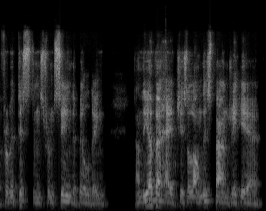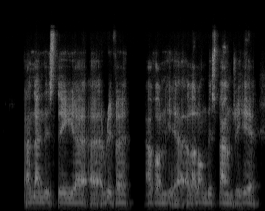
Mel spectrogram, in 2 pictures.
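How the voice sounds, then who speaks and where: A man speaking as a planning officer, presenting a formal report on a video call in a halting, hesitant way with repeated false starts. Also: sits low. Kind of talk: formal report and answers at a meeting. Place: online video meeting.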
